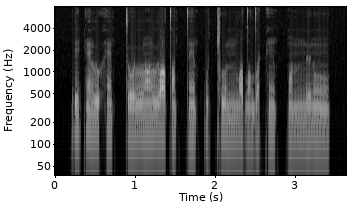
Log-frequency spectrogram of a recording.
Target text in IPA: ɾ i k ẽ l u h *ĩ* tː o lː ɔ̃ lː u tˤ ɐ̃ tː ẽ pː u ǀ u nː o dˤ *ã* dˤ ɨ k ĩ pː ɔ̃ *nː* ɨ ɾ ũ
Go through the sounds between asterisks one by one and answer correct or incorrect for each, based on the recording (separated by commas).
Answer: incorrect, incorrect, correct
